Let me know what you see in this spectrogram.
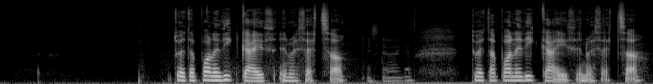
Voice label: "boneddigaidd", Welsh

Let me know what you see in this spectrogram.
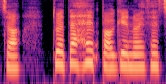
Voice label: "hebog", Welsh

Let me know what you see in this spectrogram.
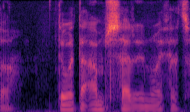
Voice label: "amser", Welsh

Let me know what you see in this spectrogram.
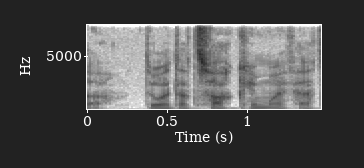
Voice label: "toc", Welsh

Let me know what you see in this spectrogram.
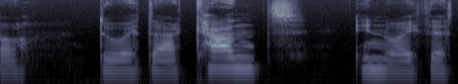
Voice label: "cant", Welsh

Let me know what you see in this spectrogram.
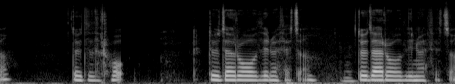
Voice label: "rodd", Welsh

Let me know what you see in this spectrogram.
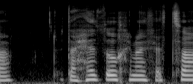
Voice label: "heddwch", Welsh

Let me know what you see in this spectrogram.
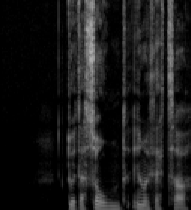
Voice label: "sownd" Welsh

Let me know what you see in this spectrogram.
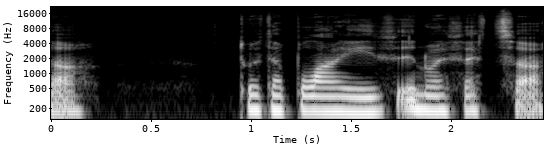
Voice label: "blaidd", Welsh

